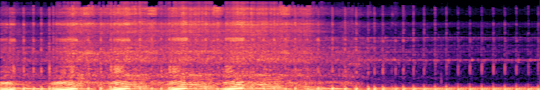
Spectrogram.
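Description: A Honda Motocompo scooter's small engine runs close by with a buzzy, rapidly pulsing note. Its pitch swells and dips through several revs early on, then settles into a steady, rough putter.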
